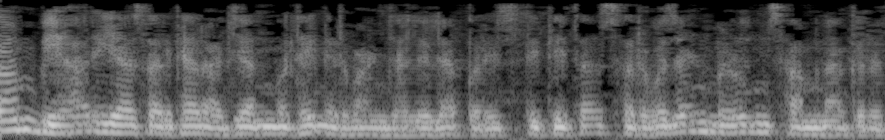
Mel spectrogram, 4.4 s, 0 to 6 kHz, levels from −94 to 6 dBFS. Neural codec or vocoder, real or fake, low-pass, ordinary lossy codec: vocoder, 24 kHz, 100 mel bands, Vocos; fake; 5.4 kHz; none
